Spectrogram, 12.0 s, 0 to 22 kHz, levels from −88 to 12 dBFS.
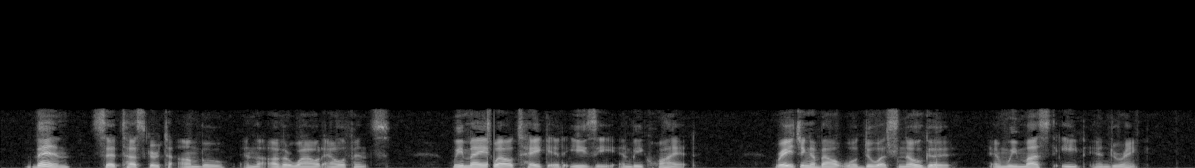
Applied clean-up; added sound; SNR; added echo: none; none; none; none.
